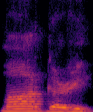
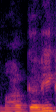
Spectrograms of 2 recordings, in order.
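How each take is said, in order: First: The middle consonant is zh, tongue not touching. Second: The middle consonant is a plain l. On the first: The speaker calls it right. "నాలుకని కొద్దిగా gap ఇచ్చి చదవాలి" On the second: The speaker calls it wrong. "అది మార్గలి కాదు"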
